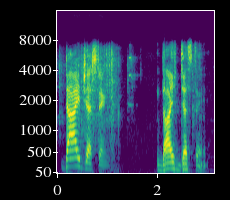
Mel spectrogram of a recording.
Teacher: The stress is at the beginning.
